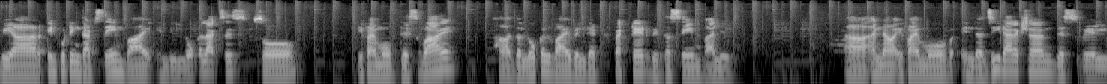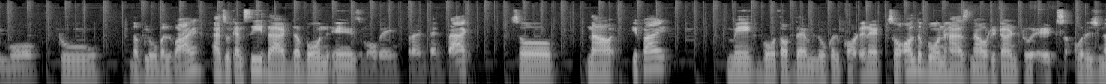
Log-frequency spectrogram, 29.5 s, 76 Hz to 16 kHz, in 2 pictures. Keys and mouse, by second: 1.3 click, 3.1 middle click, 4.4 click, 11.4 middle click, 13.5-13.9 middle drag, 15.8-16.2 middle drag, 18.3 click, 21.3 click, 23.2-24.8 drag, 26.0 middle drag, 26.5 alt+g, 26.5 alt+r, 28.1-28.4 ctrl+middle drag, 29.0 shift+middle drag, 29.4 ctrl+middle drag.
